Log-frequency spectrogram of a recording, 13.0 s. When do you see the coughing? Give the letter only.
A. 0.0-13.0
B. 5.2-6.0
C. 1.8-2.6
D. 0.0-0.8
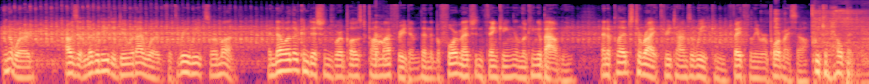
B.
